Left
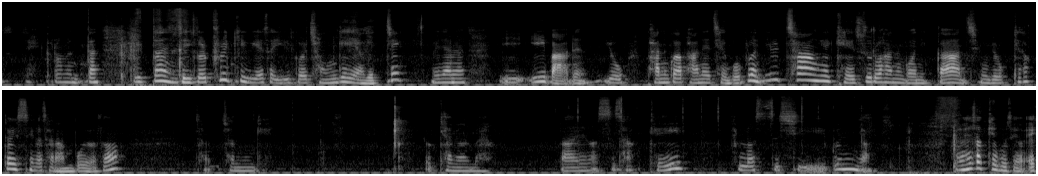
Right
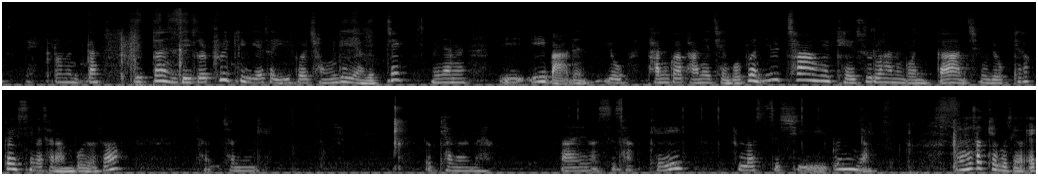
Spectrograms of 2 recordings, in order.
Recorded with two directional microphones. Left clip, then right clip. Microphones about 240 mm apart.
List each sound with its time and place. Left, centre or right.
0.4 s speech: left
14.2 s a woman's voice: left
